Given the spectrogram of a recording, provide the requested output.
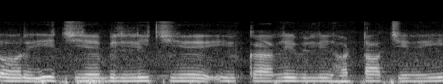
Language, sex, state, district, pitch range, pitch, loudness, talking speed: Maithili, male, Bihar, Begusarai, 150-155 Hz, 155 Hz, -16 LUFS, 135 wpm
